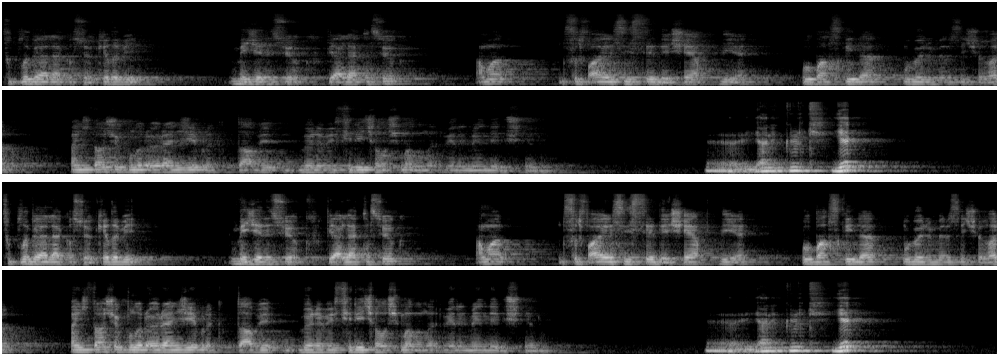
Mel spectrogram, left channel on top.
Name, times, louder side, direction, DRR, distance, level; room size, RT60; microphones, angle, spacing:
voice 1, 0.0-1.3 2.3-3.9 4.7-5.1 5.6-7.5 8.0-8.7 9.0-10.0 10.6-15.4, right 3 dB, 85° right, 0.9 m, -25 dB
voice 2, 17.0-18.4, left 1 dB, 15° left, 0.6 m, -19 dB
22.0 x 10.0 x 3.5 m
head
